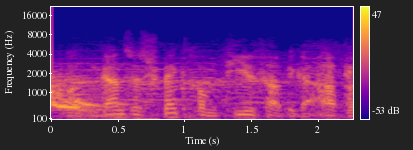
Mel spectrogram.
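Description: A spoken voice sample in a break of a progressive psytrance mix, with the beat dropped out and little music under it.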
